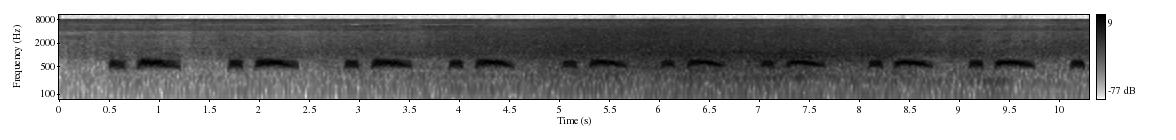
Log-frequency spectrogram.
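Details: Spotted dove singing actively, giving a steady series of phrases, each a short coo and a longer coo, about once a second, over a soft hissing background.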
